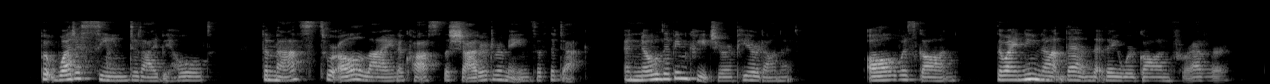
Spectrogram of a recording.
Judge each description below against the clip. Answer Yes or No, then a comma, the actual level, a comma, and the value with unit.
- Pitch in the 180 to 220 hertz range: Yes, high, 190 Hz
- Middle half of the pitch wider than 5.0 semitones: No, average, 3.3 semitones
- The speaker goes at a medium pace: Yes, average, 185 wpm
